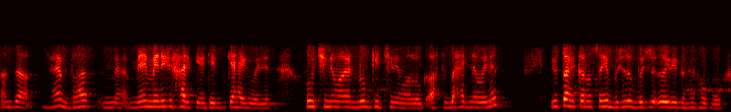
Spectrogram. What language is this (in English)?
Kashmiri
